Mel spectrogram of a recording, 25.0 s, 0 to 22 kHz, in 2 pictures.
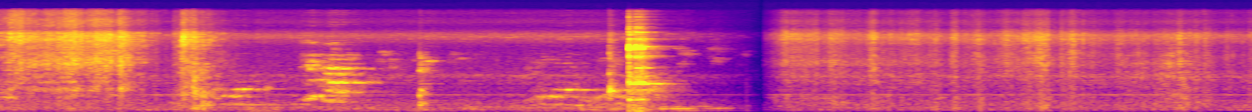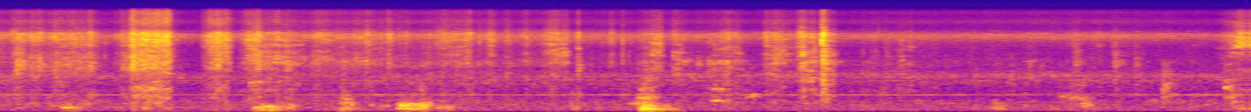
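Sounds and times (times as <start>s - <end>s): plastic bags rustling: 0.0s - 2.6s, 7.7s - 21.8s.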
